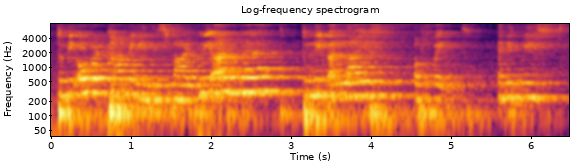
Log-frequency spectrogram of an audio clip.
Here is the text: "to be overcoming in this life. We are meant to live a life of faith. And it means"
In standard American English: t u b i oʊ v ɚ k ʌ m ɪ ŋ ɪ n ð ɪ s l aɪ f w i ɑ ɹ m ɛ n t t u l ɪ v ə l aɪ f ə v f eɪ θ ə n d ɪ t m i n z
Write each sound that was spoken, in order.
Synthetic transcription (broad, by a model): t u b i oʊ v ɚ k ʌ m ɪ ŋ ɪ n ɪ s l aɪ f w i ɑ ɹ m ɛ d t t u l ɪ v ə l aɪ f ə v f eɪ t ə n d ɪ t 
